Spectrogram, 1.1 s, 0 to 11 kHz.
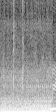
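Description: A 1980s Bombardier snow cat engine idles steadily while warming up in winter, giving a low, even rumble with faint clatter and brief background noises.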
